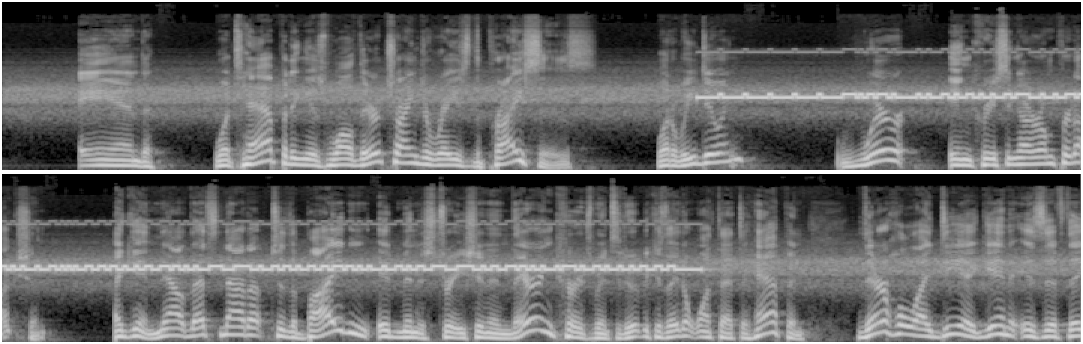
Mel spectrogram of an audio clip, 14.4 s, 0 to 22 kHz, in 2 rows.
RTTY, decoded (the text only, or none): 00791 76802 95708 72952 37128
